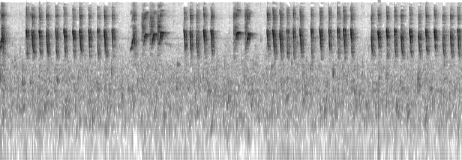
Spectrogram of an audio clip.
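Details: White-rumped shama song in the clear 'gericik air' (water-trickle) style, a master recording for training songbirds: bursts of rapid high, buzzy repeated notes about eight a second, broken by short pauses and a few sliding whistles.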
